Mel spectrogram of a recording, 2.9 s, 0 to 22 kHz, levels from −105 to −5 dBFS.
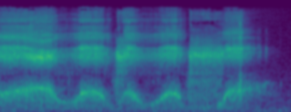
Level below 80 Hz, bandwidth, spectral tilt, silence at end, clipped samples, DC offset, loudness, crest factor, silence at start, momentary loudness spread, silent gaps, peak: -80 dBFS; 17 kHz; 1 dB/octave; 0.3 s; under 0.1%; under 0.1%; -37 LUFS; 20 dB; 0 s; 7 LU; none; -18 dBFS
